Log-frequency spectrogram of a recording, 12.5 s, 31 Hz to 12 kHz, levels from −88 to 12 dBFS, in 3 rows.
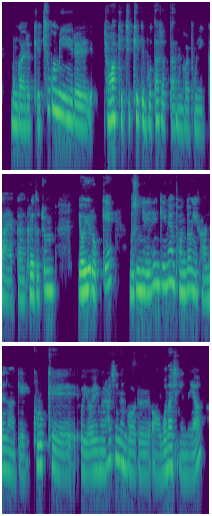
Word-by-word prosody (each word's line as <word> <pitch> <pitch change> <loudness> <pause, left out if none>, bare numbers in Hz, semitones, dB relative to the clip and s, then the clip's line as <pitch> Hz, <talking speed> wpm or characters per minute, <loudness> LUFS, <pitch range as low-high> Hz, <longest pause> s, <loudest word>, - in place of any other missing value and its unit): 뭔가 155 -3 -1
이렇게 145 0 -5
추구 270 - +1
미를 180 - +2 0.2
정확히 190 +2 +4
지키지 185 -2 +1
못하셨다는 155 -2 -4
걸 135 -1 -7
보니까 135 +2 -5
약간 140 +1 -6
그래도 165 -2 +2
좀 195 +3 0 0.5
여유롭게 190 +6 +6 0.3
무슨 185 +3 +4
일이 180 -1 +3
생기면 235 +2 +2
변동이 185 -2 +1
가능하게 145 -2 -6
고렇게 155 -8 -3 0.2
어 140 - -4
여행을 140 +3 -4
하시는 210 -4 -1
거를 135 -3 -7
어 125 - -7
원하시겠네요? 140 - -3
165 Hz, 320 characters per minute, -23 LUFS, 140-190 Hz, 0.5 s, 여유롭게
